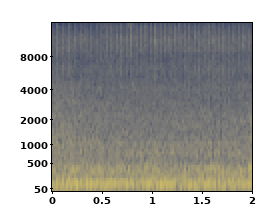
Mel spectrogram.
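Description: Cireng (tapioca fritters) deep-frying in a wok of hot oil, with an even high sizzle over a steady low rumble.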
